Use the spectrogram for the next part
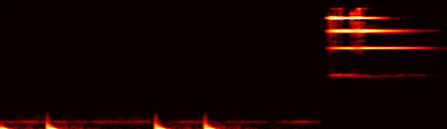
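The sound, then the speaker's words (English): A slow heartbeat of a floating heart, three deep, muffled thuds, soft and drum-like, over a low steady hum. A bright bicycle bell then rings out and lingers to the end as a bicycle flies through the air and zooms past. “I closed my eyes, listening to Charlotte's floating heart beat like a far-flung drum”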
